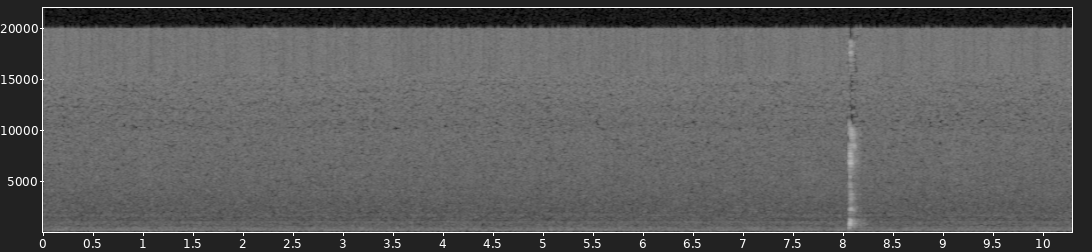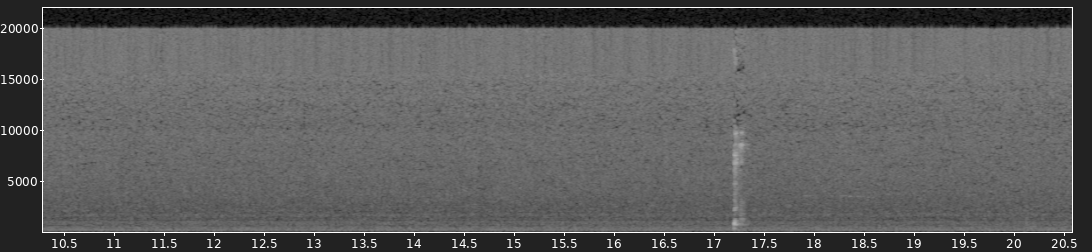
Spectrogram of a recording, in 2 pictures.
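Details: A child's hiccups: two sharp, brief hiccup sounds about nine seconds apart over a steady background hum.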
